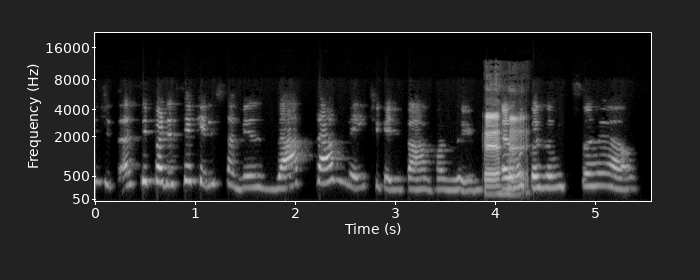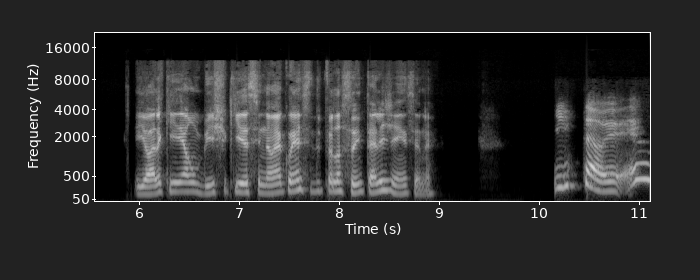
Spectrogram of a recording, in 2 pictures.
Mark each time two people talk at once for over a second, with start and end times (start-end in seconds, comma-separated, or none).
none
